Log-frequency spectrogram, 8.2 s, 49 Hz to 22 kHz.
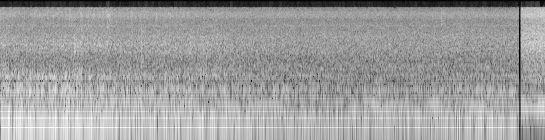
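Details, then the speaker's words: Nissan 300Z at idle: uneven, lumpy, stumbling beat about three a second with a dropped pulse, a dead miss on one cylinder; owner suspects the injector power wire (wiggling it near the ECU worsened the miss) or failed injectors. "As you guys can hear, the 300Z has a dead miss. Like I said, it's either the wire, the power wire to the injectors, or the injectors just kaput."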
